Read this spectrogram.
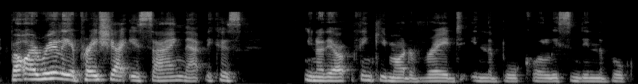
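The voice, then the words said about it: Broad Australian accent. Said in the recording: “it is very broad Australian accent”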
